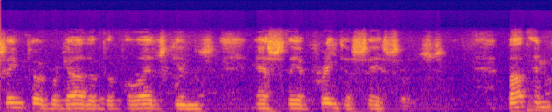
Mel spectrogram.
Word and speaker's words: Pelasgians: I wanted to the if I'm pronouncing it correctly, the Pelasgians. Pelasgians, yeah.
